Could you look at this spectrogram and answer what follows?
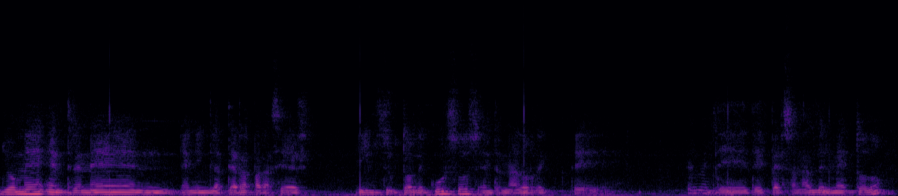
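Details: Adult man who has stuttered since he began speaking and is trained as an instructor of the McGuire Programme stuttering method, speaking Spanish in a radio interview: stuttering.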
